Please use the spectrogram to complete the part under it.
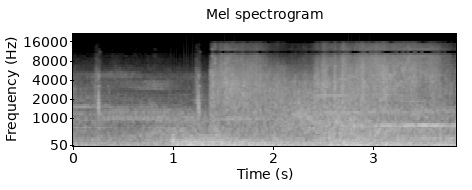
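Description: A magic spell bursts with a loud shimmering rush.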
